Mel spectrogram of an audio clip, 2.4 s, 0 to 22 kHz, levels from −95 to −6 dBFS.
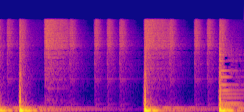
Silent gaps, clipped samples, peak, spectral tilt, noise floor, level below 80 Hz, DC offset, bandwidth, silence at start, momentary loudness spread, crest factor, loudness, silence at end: none; under 0.1%; 0 dBFS; -4.5 dB/octave; -40 dBFS; -24 dBFS; under 0.1%; 11 kHz; 0 s; 17 LU; 22 dB; -22 LUFS; 0 s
